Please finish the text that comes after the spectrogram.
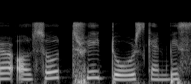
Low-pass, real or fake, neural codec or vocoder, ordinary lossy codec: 7.2 kHz; real; none; none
